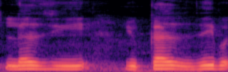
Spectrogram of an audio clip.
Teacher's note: زبان کی ٹپ سامنے کے اوپر کے دانتوں کے نیچے سے نکالیں گے۔ لذی یکذب، یہ بھی ذال ہے، تو یکذب بالدین، اس طریقے سے ہم یہاں اسے کھینچیں گے۔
